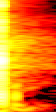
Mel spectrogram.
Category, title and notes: Sound effects > Human sounds and actions
Punch sound effect that is actually a hand clap.
Fight, contact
